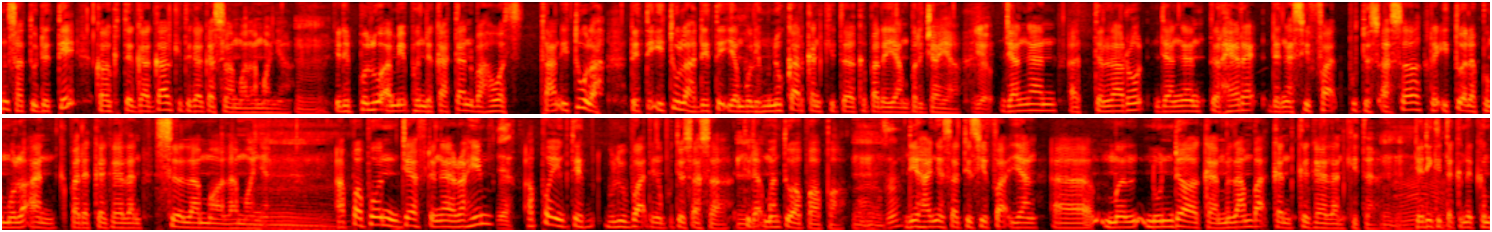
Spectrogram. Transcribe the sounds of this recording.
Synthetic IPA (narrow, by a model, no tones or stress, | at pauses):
nsat̪udət̪ɪʔkalawki̥t̪aɡaɡalkit̪aɡaɡalsəlamãlamãɲãd͡ʒadipərluambɪʔpəndəkat̪anbaɦawat̪aanit̪ulahdət̪ɪʔit̪ulahdət̪ɪʔjaŋbolɛhmənukarkankit̪akəpadajaŋbərd͡ʒajad͡ʒaŋant̪əlaɾʊt̪̚d͡ʒaŋãnt̪ərɦeɾɛt̪̚dəŋansifat̪̚put̪ʊsasalkəɾana̰ʔit̪uadapərmulaʔankə̥padakəɡalansəlamãlamãɲaʔapapʊnd͡ʒɛfdəŋãnraɦɪmʔapajaŋt̪abəlubuat̪̚dəŋanp̬ut̪ʊsasat̪idaʔ̚mant̪uapaːpadiaɦaɲãsat̪usifa̰t̪̚jaŋəmənundakanmə̃lambaʔ̪̚kankəɡaalankit̪ad͡ʒadikit̪akənakə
